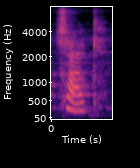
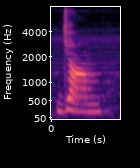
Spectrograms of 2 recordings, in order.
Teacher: This manner of articulation produces consonant sounds by blocking the airstream briefly with the tongue in the mouth, but is constructed with stop. The block airstream is suddenly not released, but is slowly released and causes audible friction sound. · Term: affricatives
